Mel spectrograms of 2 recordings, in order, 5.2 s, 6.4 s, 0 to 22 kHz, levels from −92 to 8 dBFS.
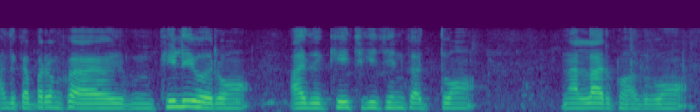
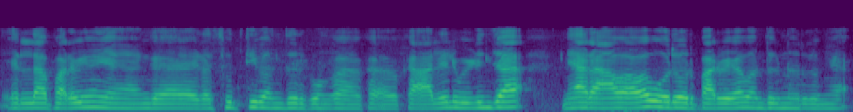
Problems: background sounds at intervals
